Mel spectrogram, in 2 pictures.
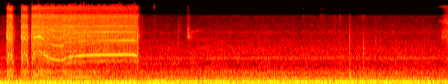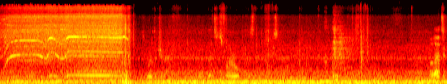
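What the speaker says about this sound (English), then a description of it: "Drill some more screw holes in this bed frame." A power drill bores screw holes into an RV bed frame in two loud whining bursts with a quiet gap between, over a steady background rumble and a person talking.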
